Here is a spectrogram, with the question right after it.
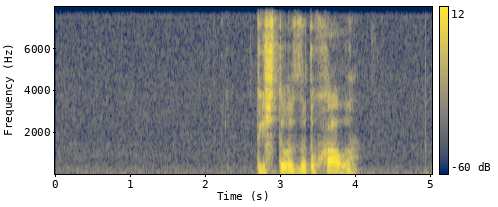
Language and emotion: Russian, angry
